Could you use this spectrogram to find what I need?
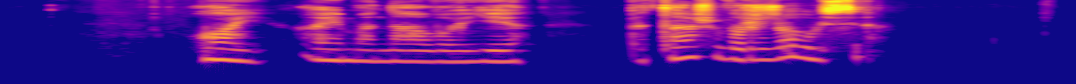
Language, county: Lithuanian, Vilnius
